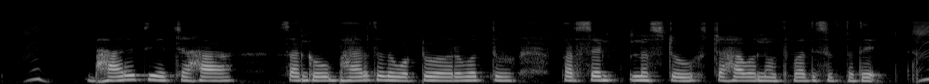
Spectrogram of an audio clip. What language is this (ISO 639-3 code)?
kan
